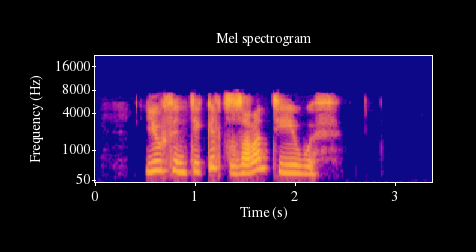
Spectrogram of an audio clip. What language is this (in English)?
Kabyle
